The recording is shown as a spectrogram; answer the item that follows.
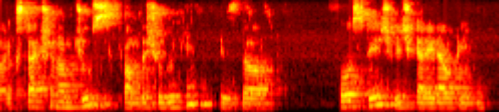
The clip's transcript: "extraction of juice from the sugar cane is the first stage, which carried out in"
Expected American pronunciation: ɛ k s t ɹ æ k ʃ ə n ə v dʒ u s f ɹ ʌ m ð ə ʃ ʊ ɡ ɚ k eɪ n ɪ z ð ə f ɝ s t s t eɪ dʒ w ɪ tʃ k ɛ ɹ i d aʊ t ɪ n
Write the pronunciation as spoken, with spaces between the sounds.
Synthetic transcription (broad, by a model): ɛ k s t ɹ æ k ʃ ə n ə v dʒ u s f ɹ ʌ m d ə ʃ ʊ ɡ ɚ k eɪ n ɪ z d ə f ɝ t s t eɪ dʒ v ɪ tʃ k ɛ ɹ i d aʊ t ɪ n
